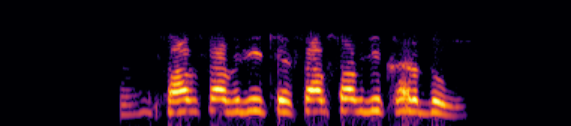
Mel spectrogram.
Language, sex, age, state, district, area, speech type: Maithili, female, 60+, Bihar, Madhepura, rural, conversation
